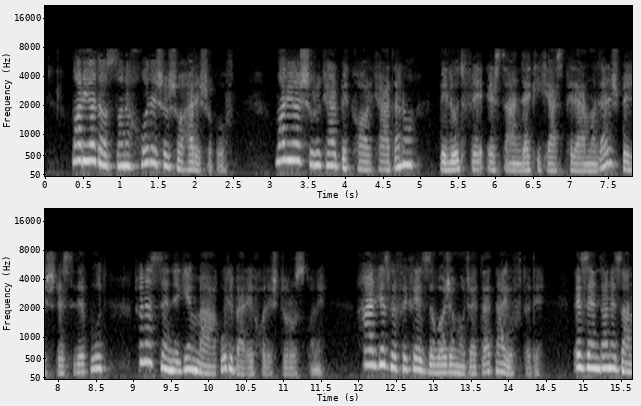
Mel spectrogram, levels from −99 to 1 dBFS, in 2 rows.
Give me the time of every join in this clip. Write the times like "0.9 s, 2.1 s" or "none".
2.9 s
